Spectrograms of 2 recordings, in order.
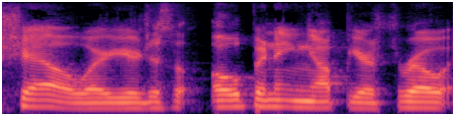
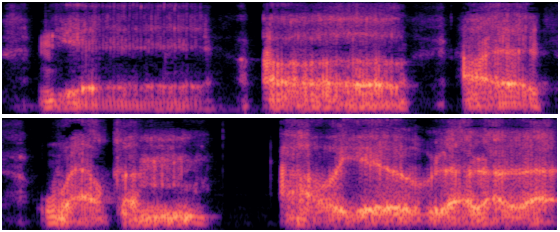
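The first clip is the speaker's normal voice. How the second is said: put-on rough, creaky old-lady smoker drawl, very slow; 3 semitones higher than usual. Showing how to keep the voice light: old lady who smokes too much voice. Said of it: "the old lady who smokes too much voice".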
